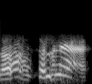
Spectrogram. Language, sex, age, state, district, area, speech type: Tamil, female, 60+, Tamil Nadu, Tiruppur, rural, conversation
